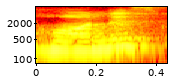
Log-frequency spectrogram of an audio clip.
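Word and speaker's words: honest: बच्चों इसको ऑनेस्ट नहीं पढ़ना है। एच साइलेंट होता है।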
